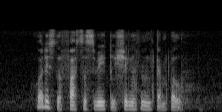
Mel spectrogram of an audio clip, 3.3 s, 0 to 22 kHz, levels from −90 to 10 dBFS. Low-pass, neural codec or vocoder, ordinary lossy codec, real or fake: 7.2 kHz; none; none; real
